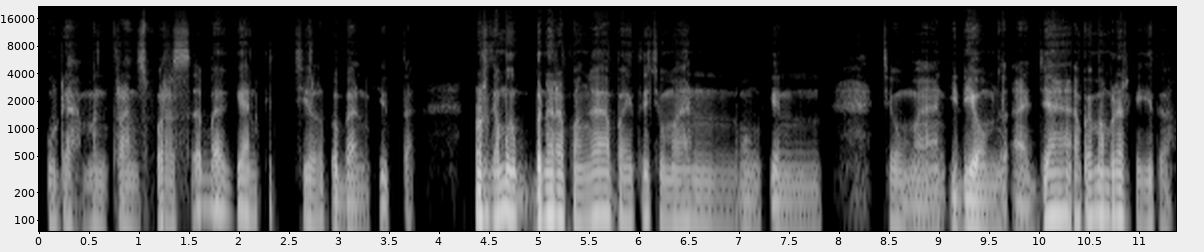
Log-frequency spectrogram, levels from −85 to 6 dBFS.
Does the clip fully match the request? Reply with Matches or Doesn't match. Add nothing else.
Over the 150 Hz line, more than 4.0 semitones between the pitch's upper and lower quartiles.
Doesn't match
